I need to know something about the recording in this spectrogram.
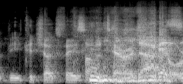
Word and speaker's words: pterodactyl: Depends how you pronounce pterodactyl. Pterodactyl, if you want to add the P.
